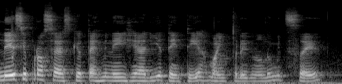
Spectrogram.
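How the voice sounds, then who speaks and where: With vocal fry and a dark, mellow tone, a woman speaks with ordinary pitch variation. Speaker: singer and choir conductor. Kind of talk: interview. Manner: casual, hesitant.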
